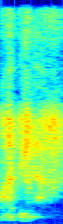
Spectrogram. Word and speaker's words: Avila: Avila. Okay. What's your date of birth? See how she says it? That's how you say it.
